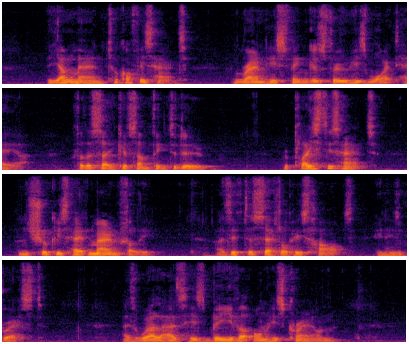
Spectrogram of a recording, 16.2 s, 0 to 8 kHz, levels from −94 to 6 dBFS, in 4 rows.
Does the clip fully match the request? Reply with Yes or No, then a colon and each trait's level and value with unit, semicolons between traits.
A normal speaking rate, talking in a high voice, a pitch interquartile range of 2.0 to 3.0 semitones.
No: average, 175 wpm; low, 115 Hz; narrow, 2.6 semitones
